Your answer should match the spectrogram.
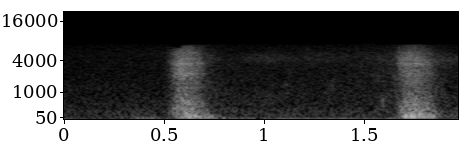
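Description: sniffing

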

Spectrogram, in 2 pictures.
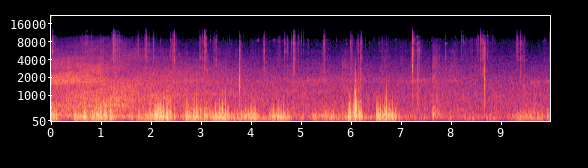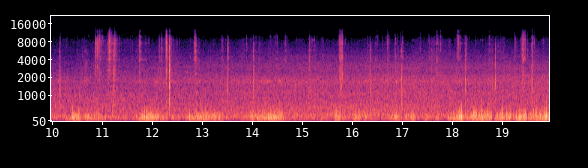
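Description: strong wind blowing

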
